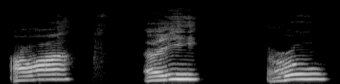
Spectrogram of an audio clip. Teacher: جب ہم حلق کے درمیانی حصے کو تھوڑا سا سکیڑتے ہیں تو عین کی صاف آواز نکلتی ہے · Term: حرف عین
